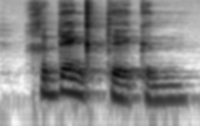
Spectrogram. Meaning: memorial stone, gravestone, commemorative monument
- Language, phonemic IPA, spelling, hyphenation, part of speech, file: Dutch, /ɣəˈdɛŋkˌteː.kən/, gedenkteken, ge‧denk‧te‧ken, noun, Nl-gedenkteken.ogg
